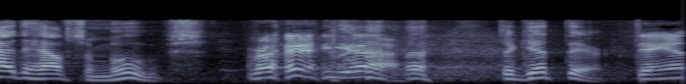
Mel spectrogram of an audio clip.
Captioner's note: laughing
